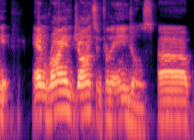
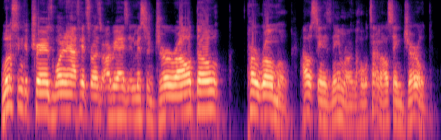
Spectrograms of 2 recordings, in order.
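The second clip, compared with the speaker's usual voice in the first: normal talking voice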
